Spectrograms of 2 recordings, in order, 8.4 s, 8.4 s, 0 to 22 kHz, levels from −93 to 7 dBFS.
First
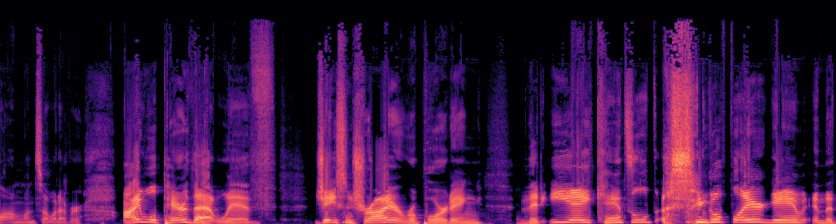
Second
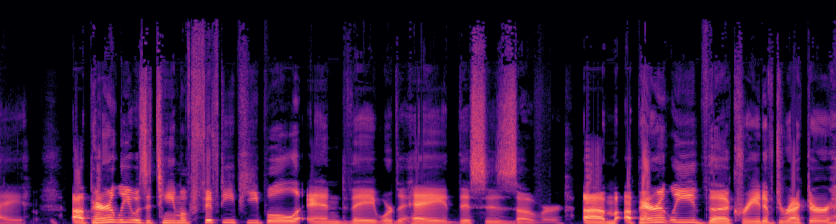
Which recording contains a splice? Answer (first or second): second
